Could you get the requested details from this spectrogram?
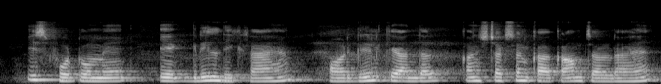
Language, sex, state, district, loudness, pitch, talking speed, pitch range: Hindi, male, Uttar Pradesh, Hamirpur, -16 LUFS, 160 Hz, 165 wpm, 155-175 Hz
